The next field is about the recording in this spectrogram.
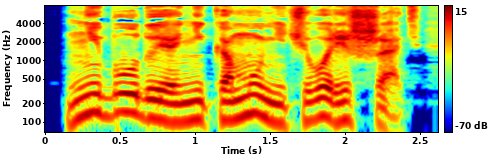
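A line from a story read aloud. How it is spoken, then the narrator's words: Irritated hiss. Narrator (Russian): раздраженно прошипел рядом Марк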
